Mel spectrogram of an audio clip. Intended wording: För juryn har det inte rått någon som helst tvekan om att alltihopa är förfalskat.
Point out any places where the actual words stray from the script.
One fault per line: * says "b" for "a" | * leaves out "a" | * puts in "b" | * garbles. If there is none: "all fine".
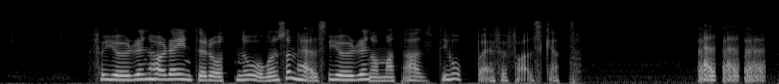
* says "juryn" for "tvekan"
